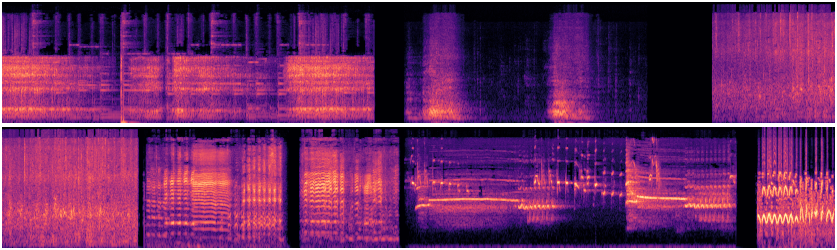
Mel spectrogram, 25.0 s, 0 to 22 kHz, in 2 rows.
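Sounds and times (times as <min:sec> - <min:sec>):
animal sounds: 0:10.7 - 0:21.0
wavering bleats: 0:14.6 - 0:18.5.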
